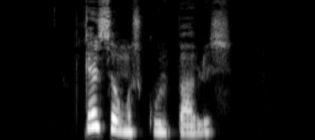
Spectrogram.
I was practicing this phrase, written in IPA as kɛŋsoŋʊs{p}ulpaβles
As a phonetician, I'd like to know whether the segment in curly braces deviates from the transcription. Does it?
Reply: yes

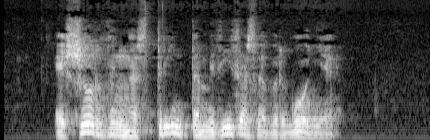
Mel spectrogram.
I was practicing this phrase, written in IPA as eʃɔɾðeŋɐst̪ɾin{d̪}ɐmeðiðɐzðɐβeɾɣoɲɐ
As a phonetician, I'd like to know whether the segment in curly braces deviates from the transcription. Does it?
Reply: yes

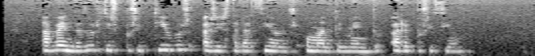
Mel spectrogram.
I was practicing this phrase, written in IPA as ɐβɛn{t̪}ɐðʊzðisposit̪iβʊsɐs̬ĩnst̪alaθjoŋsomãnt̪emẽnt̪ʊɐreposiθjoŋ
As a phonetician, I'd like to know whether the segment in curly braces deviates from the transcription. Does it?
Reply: yes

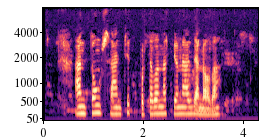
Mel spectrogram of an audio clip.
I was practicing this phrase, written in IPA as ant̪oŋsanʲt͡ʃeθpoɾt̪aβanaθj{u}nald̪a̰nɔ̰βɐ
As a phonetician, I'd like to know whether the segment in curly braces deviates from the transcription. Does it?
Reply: yes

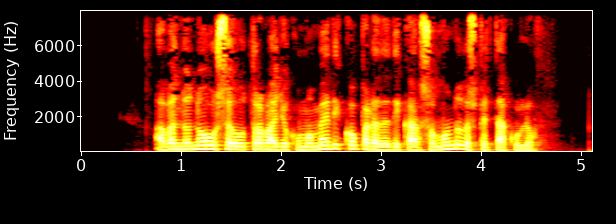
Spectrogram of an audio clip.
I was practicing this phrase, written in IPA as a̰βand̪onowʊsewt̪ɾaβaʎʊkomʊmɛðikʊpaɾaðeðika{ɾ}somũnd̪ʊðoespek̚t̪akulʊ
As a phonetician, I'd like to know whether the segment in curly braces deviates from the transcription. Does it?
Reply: no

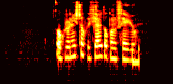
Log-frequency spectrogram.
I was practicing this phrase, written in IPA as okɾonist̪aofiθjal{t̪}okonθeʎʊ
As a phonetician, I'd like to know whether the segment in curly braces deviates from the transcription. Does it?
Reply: yes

